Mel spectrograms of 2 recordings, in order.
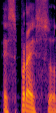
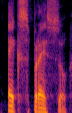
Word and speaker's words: espresso: If your barista hasn't corrected you already, your afternoon pickme up is called espresso, not espresso. Right. Okay. So, they are correct. There is no X and it is pronounced espresso.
